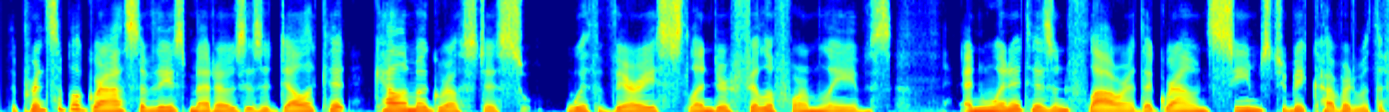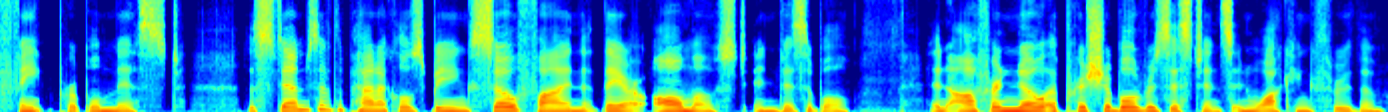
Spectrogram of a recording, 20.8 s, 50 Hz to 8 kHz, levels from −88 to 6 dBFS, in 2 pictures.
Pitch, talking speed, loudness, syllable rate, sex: 205 Hz, 155 wpm, -18 LUFS, 4.8 syllables/s, female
